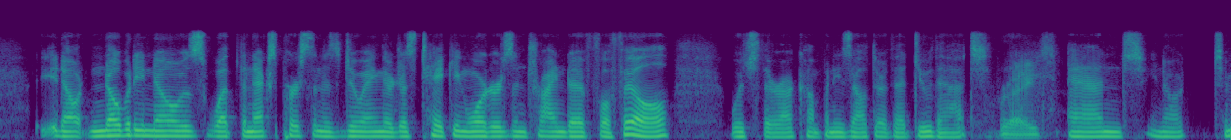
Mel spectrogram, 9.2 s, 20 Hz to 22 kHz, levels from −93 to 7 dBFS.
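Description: Throughout the speech, the sound is muffled, hoarse and faintly robotic, with nothing above 8.4 kHz. That is Opus voice compression: its SILK linear-prediction coder, held to wideband, codes the excitation coarsely, which fits a bitrate around 12 kbps.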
